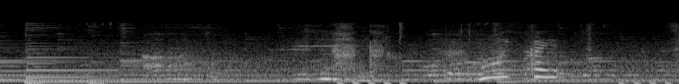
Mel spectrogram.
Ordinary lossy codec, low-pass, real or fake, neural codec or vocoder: none; 7.2 kHz; real; none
